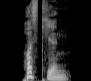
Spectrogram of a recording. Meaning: plural of Hostie
- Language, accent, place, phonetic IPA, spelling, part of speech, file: German, Germany, Berlin, [ˈhɔsti̯ən], Hostien, noun, De-Hostien.ogg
